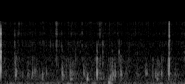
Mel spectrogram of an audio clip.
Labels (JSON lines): {"label": "biophony, sea urchins (Echinidae)", "recorder": "SoundTrap 600 or HydroMoth"}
